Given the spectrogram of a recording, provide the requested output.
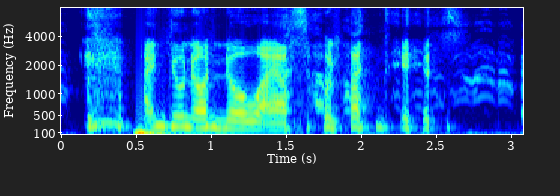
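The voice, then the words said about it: Bizarre put-on Jamaican-sounding accent. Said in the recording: “a bizarre accent ... Like he's a kebab shop owner ... How long have you been living in Jamaica? Since you've come off on your accent.”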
